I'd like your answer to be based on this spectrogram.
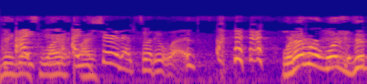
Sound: laughs

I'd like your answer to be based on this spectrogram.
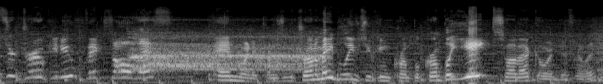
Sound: screaming

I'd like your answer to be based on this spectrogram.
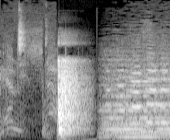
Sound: gavel bangs

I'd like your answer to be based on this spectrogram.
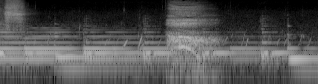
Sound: gasps

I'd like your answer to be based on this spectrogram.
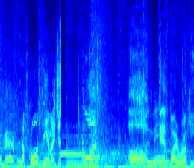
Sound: beep

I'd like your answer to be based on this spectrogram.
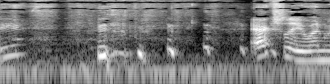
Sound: laughing

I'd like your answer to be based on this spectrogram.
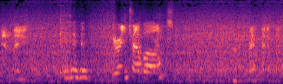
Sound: laughing

